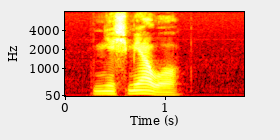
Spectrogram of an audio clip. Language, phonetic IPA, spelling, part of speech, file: Polish, [ɲɛ̇ˈɕmʲjawɔ], nieśmiało, adverb, Pl-nieśmiało.ogg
